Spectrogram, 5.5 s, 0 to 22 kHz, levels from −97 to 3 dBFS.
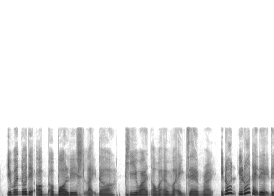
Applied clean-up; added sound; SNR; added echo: none; none; none; none.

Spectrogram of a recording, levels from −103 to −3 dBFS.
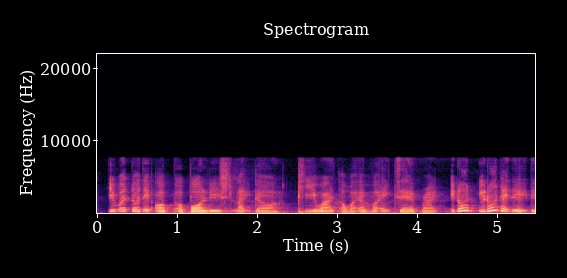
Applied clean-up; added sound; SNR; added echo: none; none; none; reverberation time 0.9 s.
